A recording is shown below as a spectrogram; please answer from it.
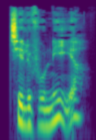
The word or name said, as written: TELEFONERER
